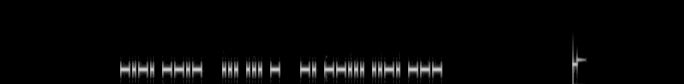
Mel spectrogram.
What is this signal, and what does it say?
Morse code, heard as a keyed tone, about 37 wpm, 700 Hz. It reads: CQ SST N7FO
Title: K1USN SST QSO Practice - 40wpm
